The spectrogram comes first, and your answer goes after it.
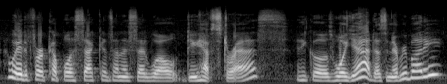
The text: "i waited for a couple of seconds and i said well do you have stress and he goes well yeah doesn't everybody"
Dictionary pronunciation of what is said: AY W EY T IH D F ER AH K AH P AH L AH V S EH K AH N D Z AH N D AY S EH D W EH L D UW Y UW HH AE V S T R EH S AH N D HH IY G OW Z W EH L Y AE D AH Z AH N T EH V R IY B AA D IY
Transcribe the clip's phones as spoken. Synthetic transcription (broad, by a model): AY W EY T IH D F ER AH K AH P L AH V S EH K AH N D Z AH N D AY S EH D W EH L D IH Y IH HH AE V S T R EH S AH N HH IY G OW Z W EH L Y AE D AH Z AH N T EH V R IY B AA D IY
